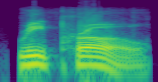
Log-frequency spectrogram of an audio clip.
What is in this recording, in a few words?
"repro", American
